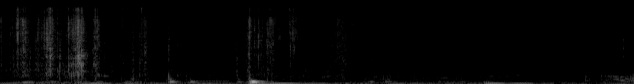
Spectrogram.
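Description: Foil trading-card pack wrapper crinkling and tearing as it is pulled open by hand, with the loudest crackle about two and a half seconds in, then quieter handling of the cards.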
